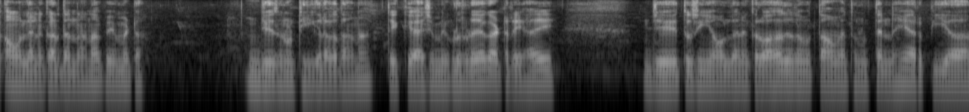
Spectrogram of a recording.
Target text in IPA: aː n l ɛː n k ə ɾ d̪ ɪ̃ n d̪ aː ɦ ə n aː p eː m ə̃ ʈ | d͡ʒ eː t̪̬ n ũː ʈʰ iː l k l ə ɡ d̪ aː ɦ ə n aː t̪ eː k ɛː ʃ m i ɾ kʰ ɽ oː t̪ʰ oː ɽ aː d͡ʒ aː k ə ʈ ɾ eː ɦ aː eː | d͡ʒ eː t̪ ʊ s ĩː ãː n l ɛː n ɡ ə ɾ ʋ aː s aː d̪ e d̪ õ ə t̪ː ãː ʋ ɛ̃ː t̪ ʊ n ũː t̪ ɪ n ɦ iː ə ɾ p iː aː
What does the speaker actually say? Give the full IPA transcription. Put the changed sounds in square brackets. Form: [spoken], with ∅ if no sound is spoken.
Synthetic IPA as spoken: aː n l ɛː n k ə ɾ d̪ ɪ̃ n d̪ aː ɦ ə n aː p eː m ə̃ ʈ | d͡ʒ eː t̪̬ n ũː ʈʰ iː [∅] k l ə ɡ d̪ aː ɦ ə n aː t̪ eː k ɛː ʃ m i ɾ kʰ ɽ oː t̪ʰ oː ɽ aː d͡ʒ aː k ə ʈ ɾ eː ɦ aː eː | d͡ʒ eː t̪ ʊ s ĩː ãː n l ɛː n [k] ə ɾ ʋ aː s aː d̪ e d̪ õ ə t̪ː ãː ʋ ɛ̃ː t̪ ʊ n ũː t̪ ɪ n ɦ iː ə ɾ p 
